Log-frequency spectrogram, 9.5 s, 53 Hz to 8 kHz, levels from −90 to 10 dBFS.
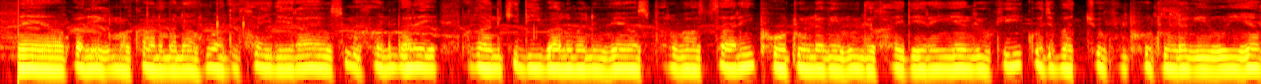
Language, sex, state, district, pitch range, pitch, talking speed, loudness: Hindi, male, Chhattisgarh, Korba, 130-145 Hz, 135 Hz, 235 wpm, -16 LUFS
